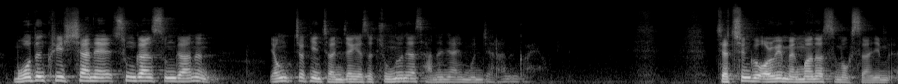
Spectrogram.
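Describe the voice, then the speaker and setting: A man preaching a sermon as a pastor. He mixes English phrases into his talk, and his voice climbs and gets louder at the high points.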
